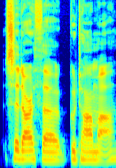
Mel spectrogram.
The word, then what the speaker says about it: Siddhartha Gautama: Siddhartha Gautama, this, you know, the guy.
